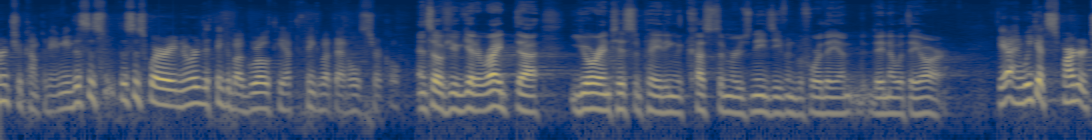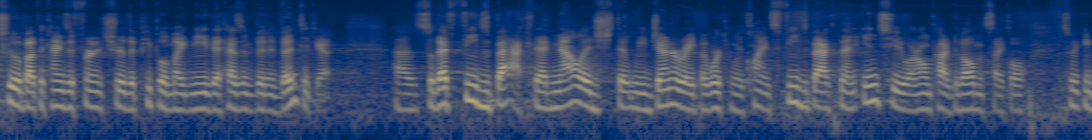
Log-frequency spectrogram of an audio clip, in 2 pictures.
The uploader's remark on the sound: GreenBiz 16. This week's GreenBiz 350 podcast comes live from the Phoenix site of our annual gathering of sustainability chiefs from some of the world's biggest companies.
